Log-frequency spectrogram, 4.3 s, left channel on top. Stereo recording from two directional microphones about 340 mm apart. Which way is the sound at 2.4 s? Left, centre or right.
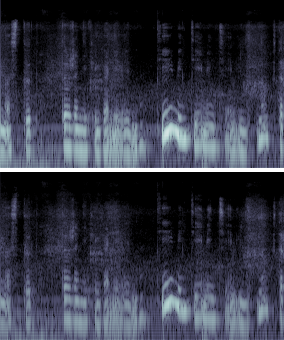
Left.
